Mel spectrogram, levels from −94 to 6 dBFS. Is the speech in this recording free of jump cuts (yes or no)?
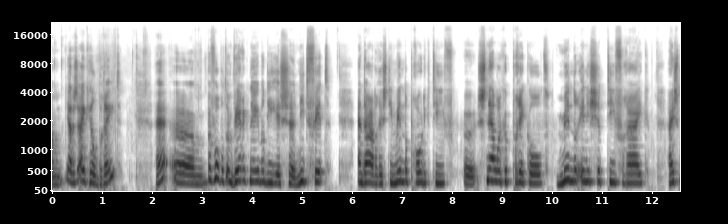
no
